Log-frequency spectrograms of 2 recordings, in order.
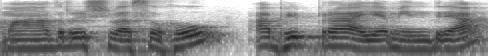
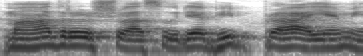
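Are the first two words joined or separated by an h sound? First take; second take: separated; joined. First: The first word ends with an h sound. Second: The first word runs straight into the next. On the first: The speaker calls it right. "മാതൃഷ്വസു വിസർഗവ" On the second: The speaker calls it wrong. "സുരഭി അല്ല കേട്ടോ"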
